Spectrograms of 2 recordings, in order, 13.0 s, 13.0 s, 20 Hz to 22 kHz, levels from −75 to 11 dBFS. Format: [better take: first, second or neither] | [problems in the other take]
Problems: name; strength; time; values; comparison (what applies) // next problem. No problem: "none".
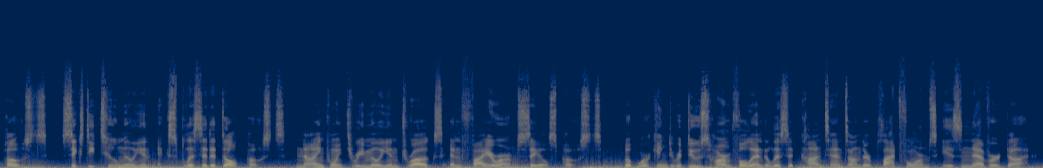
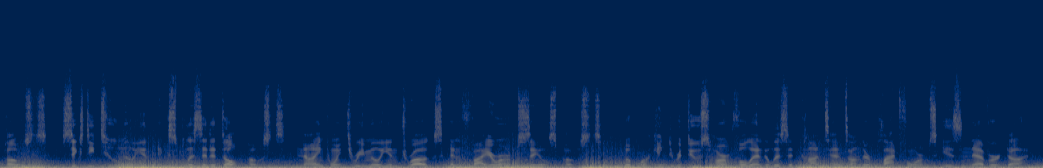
first | wind noise on the microphone; heavy; 1 dB above the speech; occasional gusts in the first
